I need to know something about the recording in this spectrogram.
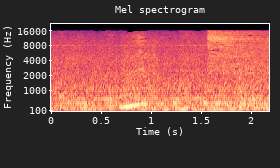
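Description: Automatic corrugated-carton folder-gluer running, a steady mechanical hum and whir as cardboard blanks feed through, with a high hiss coming in near the end.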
